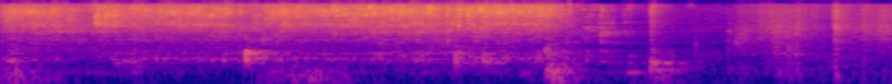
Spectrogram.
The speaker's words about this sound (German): Hände waschen.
